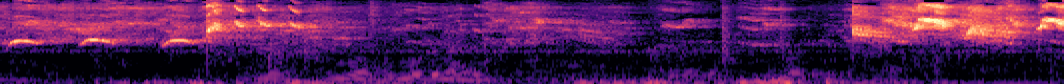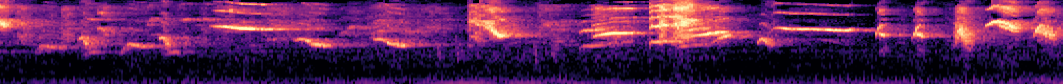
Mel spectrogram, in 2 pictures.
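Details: Caged oriental magpie-robin from Aceh singing: varied loud whistles, sharp slurred notes and quick twittering phrases, with faint background talk and low rumbling noise.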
